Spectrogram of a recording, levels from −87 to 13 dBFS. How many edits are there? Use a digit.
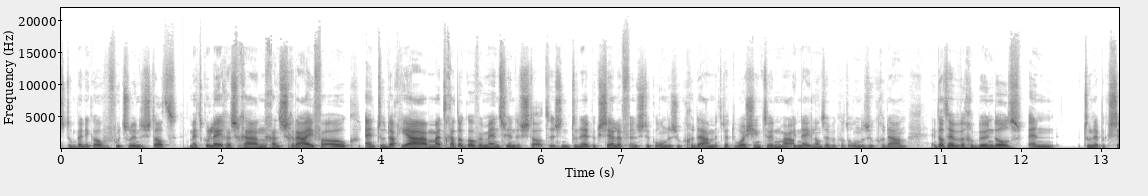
6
